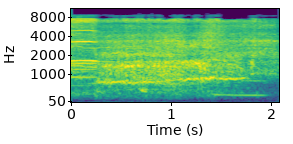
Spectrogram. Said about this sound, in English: Air brakes.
